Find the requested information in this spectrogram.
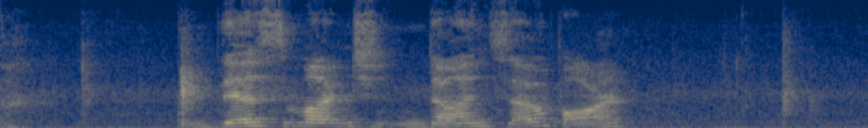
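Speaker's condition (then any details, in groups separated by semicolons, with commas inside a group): ALS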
